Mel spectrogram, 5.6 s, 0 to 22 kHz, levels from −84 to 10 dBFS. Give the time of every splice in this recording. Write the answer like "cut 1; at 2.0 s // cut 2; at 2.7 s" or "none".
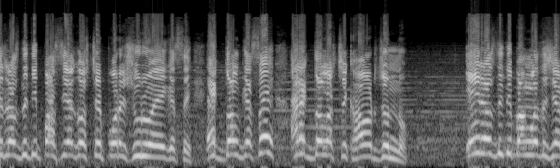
none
